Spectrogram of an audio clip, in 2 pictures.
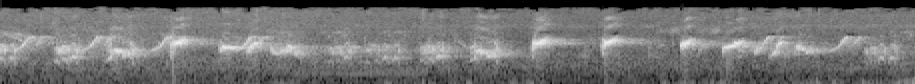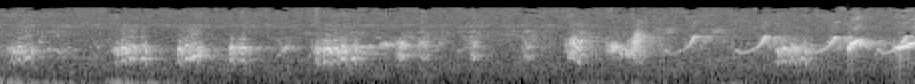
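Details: Contest singing of a red-whiskered bulbul, used for training birds and as a trapping lure: rapid, jumpy whistled phrases with strongly hooked notes, delivered almost without pause, and a faint low rumble partway through.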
